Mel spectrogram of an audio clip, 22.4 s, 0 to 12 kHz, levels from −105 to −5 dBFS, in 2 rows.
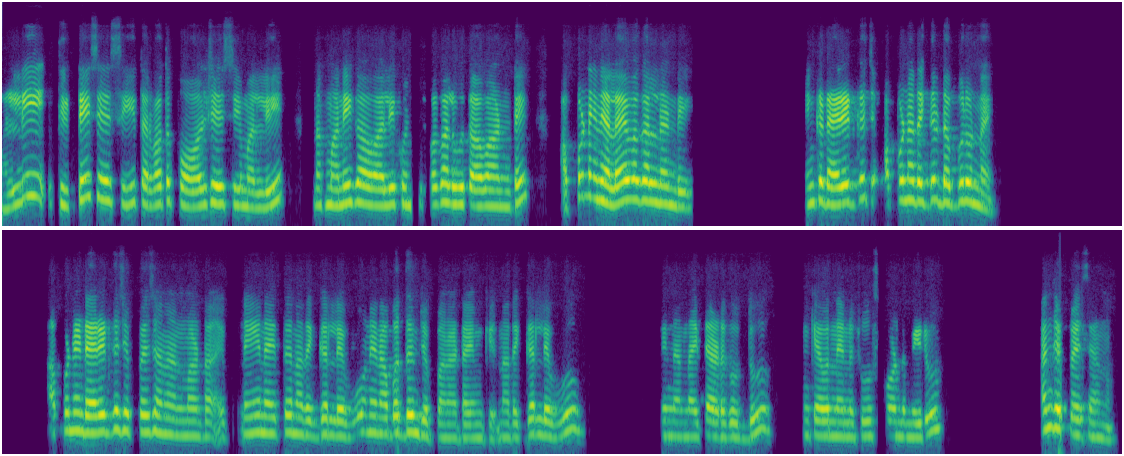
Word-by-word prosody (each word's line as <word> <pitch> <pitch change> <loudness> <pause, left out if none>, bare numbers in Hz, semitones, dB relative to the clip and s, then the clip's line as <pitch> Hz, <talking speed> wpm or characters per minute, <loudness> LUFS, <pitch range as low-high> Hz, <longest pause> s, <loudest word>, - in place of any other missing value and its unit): మళ్ళీ 230 - 0 0.3
తిట్టేసేసి 275 +2 +1
తర్వాత 230 +3 0
కాల్ 205 +1 +1
చేసి 235 -1 +3
మళ్ళీ 190 +3 -1 0.4
"నాకు 220 +1 -6
మనీ 235 +4 +3
కావాలి 225 -1 +3
కొంచెం 220 -2 -4
ఇవ్వగలుగుతావా?" 230 -3 +2
అంటే 205 +7 0 0.5
అప్పుడు 320 +1 -4
నేనెలా 255 -6 +6
ఇవ్వగలనండి? 250 -8 +3 1.2
ఇంకా 275 +3 +4
డైరెక్ట్‌గా 245 +5 +7
చె 280 - -8
అప్పుడు 280 +5 0
నా 280 - +4
దగ్గర 275 +2 +1
డబ్బులున్నాయి. 255 0 +1 1.8
అప్పుడు 250 - -6
నేను 245 -2 +2
డైరెక్ట్‌గా 230 +3 +5
జెప్పేసాననమాట. 210 -6 -3 0.2
ఇప్ - - -20
నేనైతే 220 0 -3
నా 210 - -4
దగ్గర 200 +2 -4
లేవు. 185 +3 -3
నేను 225 -1 -2
అబద్ధం 225 +1 +2
జెప్పాను 175 -3 -8
ఆ - - -20
టైంకి. 165 -1 -9
నా 175 - -10
దగ్గర 205 +5 -5
లేవు. 185 +5 -4 0.9
మీరు 190 - -9
నన్నైతే 180 +1 -6
అడగొద్దు. 175 +3 -5 0.5
ఇంకెవరినైనా 185 -2 -2
చూసుకోండి 185 0 -8
మీరు? 200 +8 -3 1.1
అని 285 +2 0
జెప్పేసాను. 195 - -1
220 Hz, 125 wpm, -19 LUFS, 190-245 Hz, 1.8 s, డైరెక్ట్‌గా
